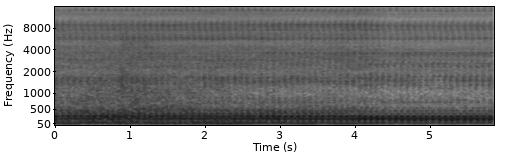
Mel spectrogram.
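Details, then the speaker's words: Racing cam engine with large valve overlap and tight valve clearance, lumpy uneven idle pulsing about four times a second and struggling to stay running; the carburetor is ruled out and the overlap is blamed. "ah malaking overlap Mahirap mag ano mag idle saka kapagka manipis yung valve clearance mahirap siya mag mag idle"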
